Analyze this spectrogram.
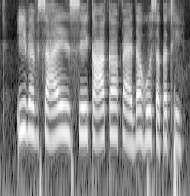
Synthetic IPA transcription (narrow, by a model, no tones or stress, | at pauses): iːʋɛbsaːeɪsekaːkafaːɪd̪aɦosɐkət̪ɦɛː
